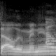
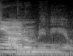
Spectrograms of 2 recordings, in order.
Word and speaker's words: aluminium: It's aluminum, yeah. So it's aluminum. It's pronounced aluminium. It's aluminium. This phone has been well loved.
